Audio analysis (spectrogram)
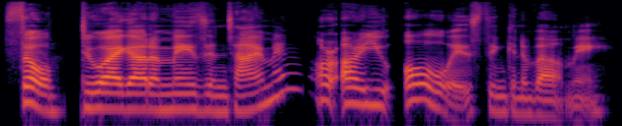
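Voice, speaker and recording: A woman's voice: lowish voice, very animated, moderate pace, a bit bright, dry recording, clean studio sound. A woman playing a streetwise young tech in a cyberpunk video game, guarded but tender, with casual, clipped slangy phrasing. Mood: casual, wry. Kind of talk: naturalistic video game voice acting.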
